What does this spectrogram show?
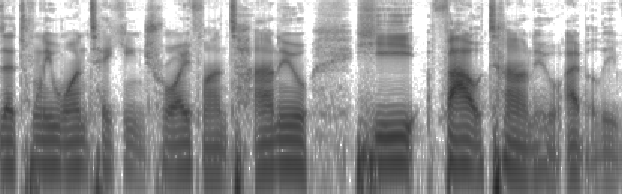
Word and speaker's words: Fautanu: Fautanu, I believe it's pronounced, actually.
